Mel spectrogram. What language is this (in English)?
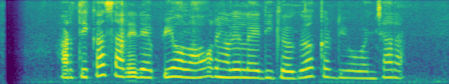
Sundanese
